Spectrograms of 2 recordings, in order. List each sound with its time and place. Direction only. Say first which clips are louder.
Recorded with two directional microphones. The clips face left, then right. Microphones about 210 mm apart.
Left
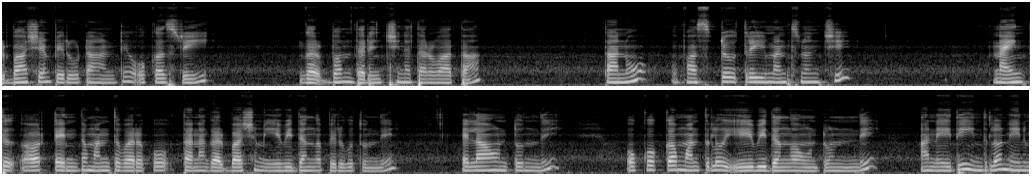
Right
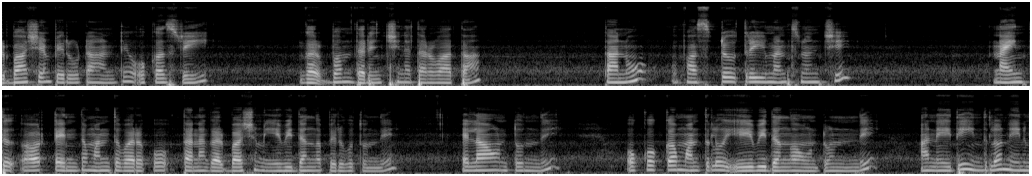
0.0 s a woman's voice: left 3 dB; 45° left (ahead or behind)
6.0 s a woman's voice: left 4 dB; 45° left (ahead or behind)
9.9 s a woman's voice: left 4 dB; 45° left (ahead or behind)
